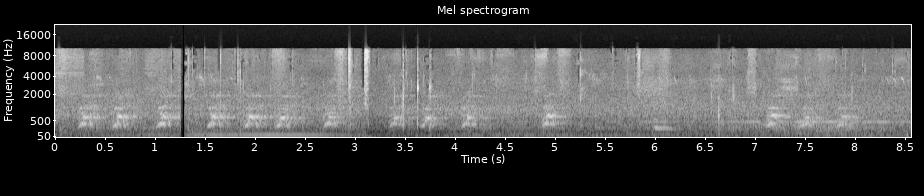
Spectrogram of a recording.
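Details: Young Pekingese pups aged two and a half months, outdoors in snow for the first time in Tallinn, Estonia, yapping in bursts of sharp high barks, pausing briefly, then resuming with scattered yelps and a faint steady whine.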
